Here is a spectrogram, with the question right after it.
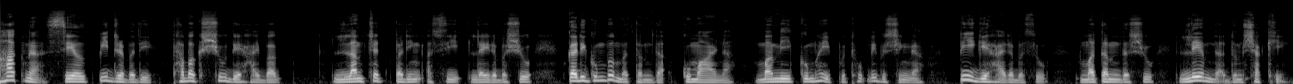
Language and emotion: Manipuri, neutral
